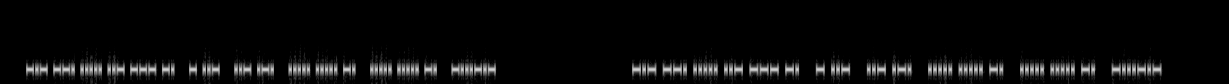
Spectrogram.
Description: Morse code, heard as a keyed tone, about 46 wpm, 700 Hz. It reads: KG5UON TU UR 55N 55N <BK> KG5UON TU UR 55N 55N <BK>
